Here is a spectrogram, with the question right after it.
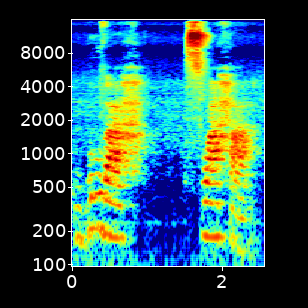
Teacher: that H sound has a little bit of an aspirated breath that comes afterwards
